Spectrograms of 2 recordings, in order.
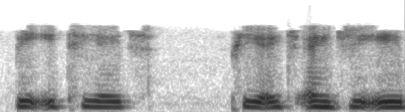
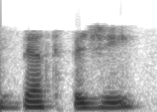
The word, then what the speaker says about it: Bethphage: and it reads like this now when they drew near jerusalem and came to bethphage b-e-t-h-p-h-a-g-e pronounces bethphage some people say beth fiji and it means house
